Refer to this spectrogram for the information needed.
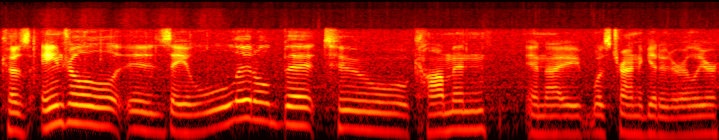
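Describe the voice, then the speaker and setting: A man with a fairly high voice speaks at a very slow pace in a relaxed tone, with ordinary pitch variation and audible room echo. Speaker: gaming streamer. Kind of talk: casual gameplay commentary. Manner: hesitant, many fillers.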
